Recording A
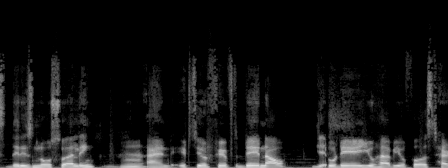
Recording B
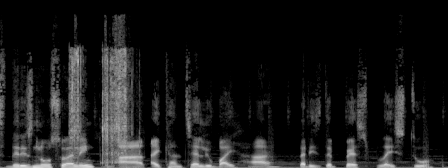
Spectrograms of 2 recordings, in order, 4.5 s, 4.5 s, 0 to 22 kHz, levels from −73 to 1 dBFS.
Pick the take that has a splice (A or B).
B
